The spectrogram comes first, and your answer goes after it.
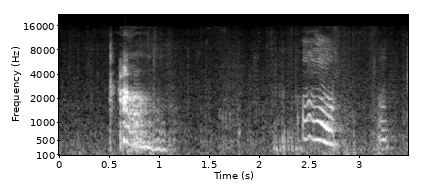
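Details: Blenheim Cavalier King Charles Spaniel puppies, one of a litter of five born at New Year, playing in an indoor puppy pen; two short high yelps, the second a bending whine, with quiet room noise between.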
